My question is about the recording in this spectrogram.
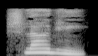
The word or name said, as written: ಶ್ಲಾಘಿ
